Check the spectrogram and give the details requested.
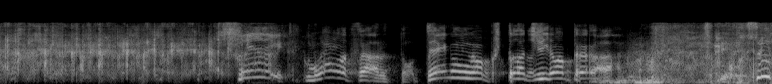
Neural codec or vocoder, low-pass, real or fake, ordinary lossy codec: codec, 24 kHz, 1.5 kbps, HILCodec; 7.2 kHz; fake; none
